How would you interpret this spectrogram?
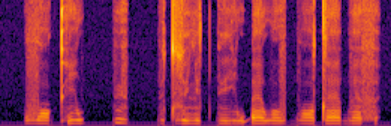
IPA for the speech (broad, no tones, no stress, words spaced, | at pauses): vɔ kʼiw pːyv pːytzylʲøt pʲojiwʔɛːwov bɔːtɛːbɛf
